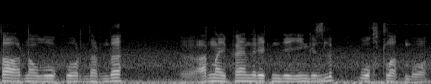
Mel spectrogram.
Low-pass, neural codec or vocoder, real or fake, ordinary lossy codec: 7.2 kHz; none; real; none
